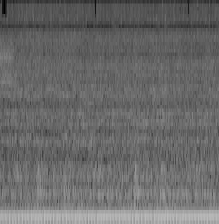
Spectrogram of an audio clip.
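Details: Crashed Porsche Boxster S idling after power steering pressure line replacement, no leaks, slight smoke from residual fluid on the headers. Steady, even low idle hum, no ticking, whining or knocking: normal idle.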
